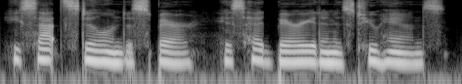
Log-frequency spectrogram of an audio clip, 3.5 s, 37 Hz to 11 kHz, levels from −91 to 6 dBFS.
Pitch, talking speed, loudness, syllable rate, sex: 165 Hz, 210 wpm, -17 LUFS, 4.4 syllables/s, female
